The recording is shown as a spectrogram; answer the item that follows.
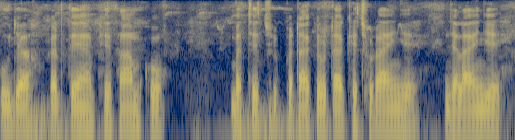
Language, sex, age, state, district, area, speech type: Hindi, male, 30-45, Uttar Pradesh, Jaunpur, rural, spontaneous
